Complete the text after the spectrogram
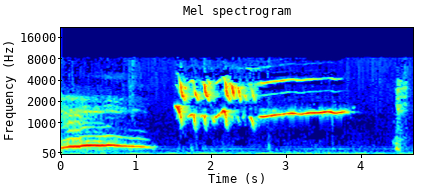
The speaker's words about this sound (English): First, the call of the loon to its mate echoing across the lake at eventide.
